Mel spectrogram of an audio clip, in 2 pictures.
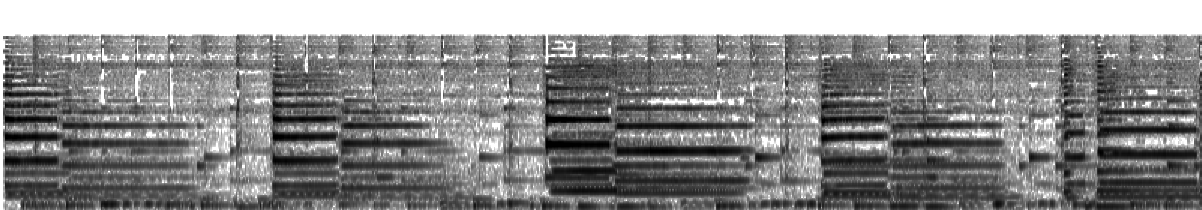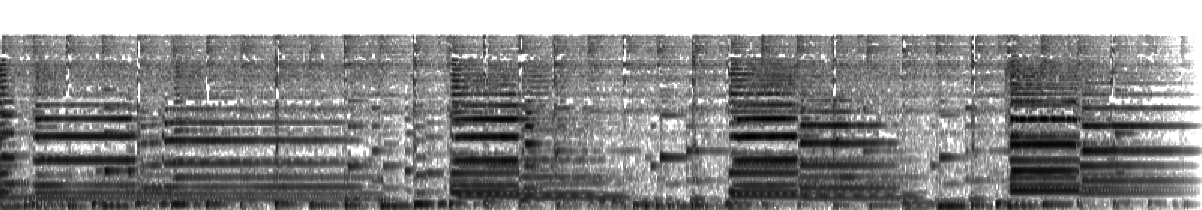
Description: Les trompettistes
